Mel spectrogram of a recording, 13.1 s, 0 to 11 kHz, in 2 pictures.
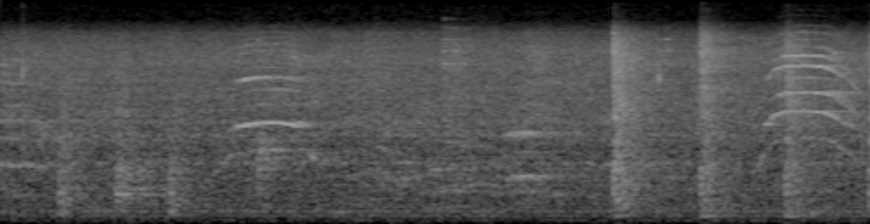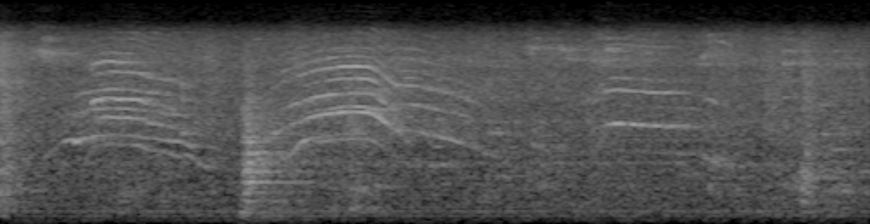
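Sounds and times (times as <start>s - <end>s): cats yowling: 5.7s - 10.3s.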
